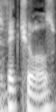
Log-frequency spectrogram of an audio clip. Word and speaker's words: victuals: that it we have a word in English that is victuals we don't use it that much except I don't think the C is pronounced but edible things so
